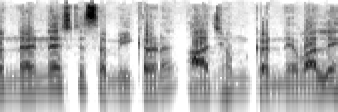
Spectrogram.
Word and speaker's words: Nernst: तो आज हम पढ़ने वाले हैं नरनेस्ट समीकरण।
